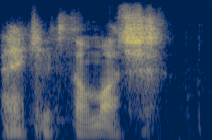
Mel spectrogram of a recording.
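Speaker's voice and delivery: voice full of relief. Thanking the hosts after being congratulated on a win, relieved. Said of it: "You can hear the relief in his voice".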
